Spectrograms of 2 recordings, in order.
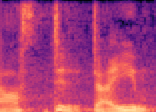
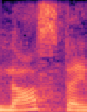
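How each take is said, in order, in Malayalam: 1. "last" എന്നതിലെ അവസാനത്തെ t ഉച്ചരിക്കുന്നു. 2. "last" എന്നതിലെ അവസാനത്തെ t ഒഴിവാക്കുന്നു. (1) "ലാസ്റ്റ് ടൈം എന്ന് പറയേണ്ട കാര്യമില്ല" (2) "നമ്മൾ ലാസ്റ്റ് ടൈം എന്ന് അങ്ങ് പറഞ്ഞാൽ മതി"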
